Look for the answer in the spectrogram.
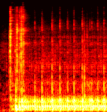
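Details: Small single-cylinder Rebo quad bike ATV, rescued from a recycling centre, running with the choke turned off: fast steady popping with even beats and no misses or rattles; runs properly and is quite pokey.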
